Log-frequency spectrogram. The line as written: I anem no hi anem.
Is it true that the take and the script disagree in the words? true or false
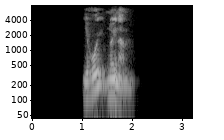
true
